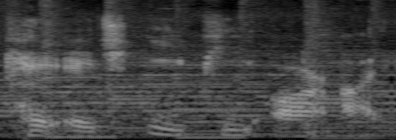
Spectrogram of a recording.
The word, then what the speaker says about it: Khepri: That's spelled K-H-E-P-R-I, Khepri.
